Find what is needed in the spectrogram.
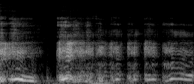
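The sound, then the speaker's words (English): Wet, throaty coughing and throat clearing from a person with a sore throat: several short, rough voiced bursts in a row, heard alone without talk. “No, just a sore throat. But I have a wet cough. A wet cough, not a dry cough.”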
